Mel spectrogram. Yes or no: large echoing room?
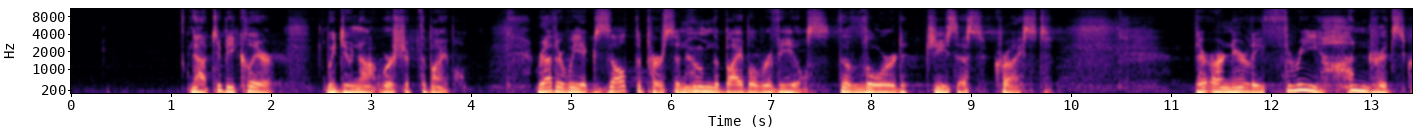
yes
